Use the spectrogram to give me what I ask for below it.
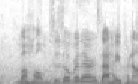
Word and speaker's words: Mahomes: You see how Mahomes is over there? Is that how you pronounce his last name? Patrick Mahomes.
